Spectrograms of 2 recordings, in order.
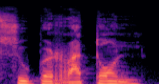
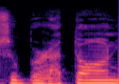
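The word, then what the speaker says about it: Súper Ratón: a guy in Mexico called super Raton which is like a in Spanish it's actually Mighty Mouse he used to say yeah wrestled super haton you know he he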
